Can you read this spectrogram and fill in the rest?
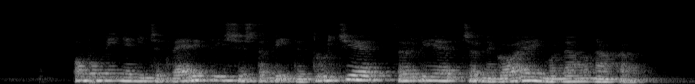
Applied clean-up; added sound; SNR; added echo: none; none; none; reverberation time 0.9 s.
